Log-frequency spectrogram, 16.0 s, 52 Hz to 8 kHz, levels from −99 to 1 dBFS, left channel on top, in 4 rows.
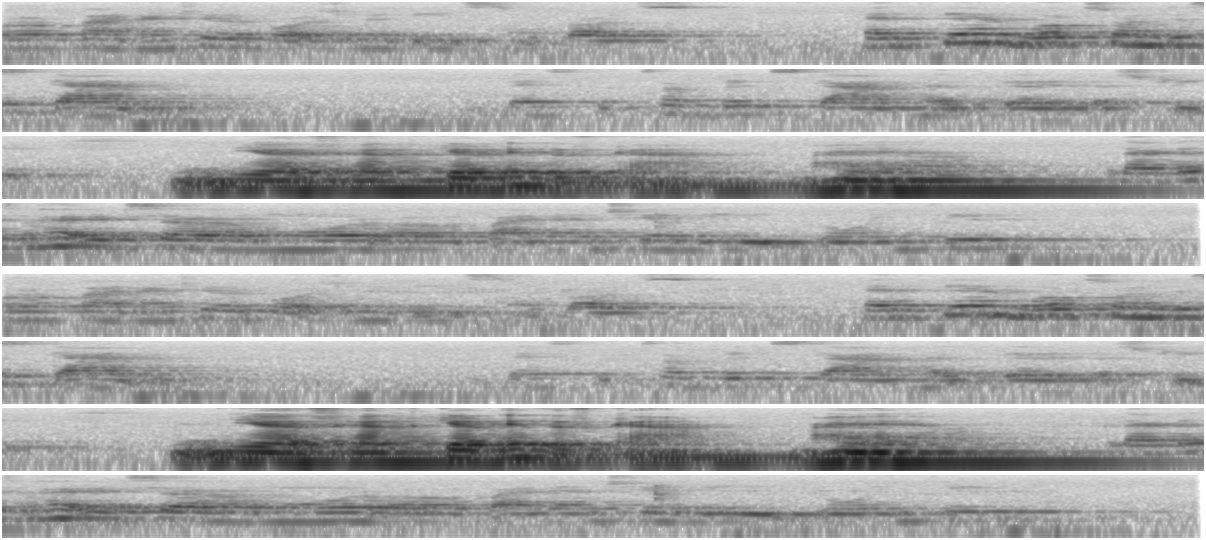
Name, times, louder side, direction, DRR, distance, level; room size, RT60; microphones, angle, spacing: voice 1, 0.0-2.3 2.9-4.6 5.7-8.4 11.0-11.2 11.7-15.5, left 1 dB, 10° left, 0.8 m, -39 dB
voice 2, 8.6-11.6, right 4 dB, 50° right, 0.5 m, -23 dB
15.5 x 6.4 x 5.4 m
head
